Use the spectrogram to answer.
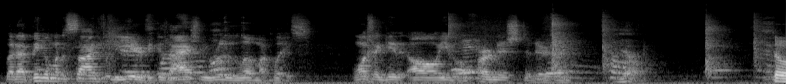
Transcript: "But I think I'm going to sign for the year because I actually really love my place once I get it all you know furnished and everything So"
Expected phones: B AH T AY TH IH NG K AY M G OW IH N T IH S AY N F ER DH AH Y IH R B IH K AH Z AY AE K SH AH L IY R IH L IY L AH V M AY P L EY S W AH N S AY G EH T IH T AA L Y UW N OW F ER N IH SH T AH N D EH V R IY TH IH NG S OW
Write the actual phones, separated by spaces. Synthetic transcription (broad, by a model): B AH T AY TH IH NG K AY M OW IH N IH S AY N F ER DH AH Y IH R B IH K AH Z AY AE K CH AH L IY R IH L IY L AH V M AY P L EY S W AH N S AY G EH T IH T AA L Y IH N OW F ER N IH SH T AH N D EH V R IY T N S OW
